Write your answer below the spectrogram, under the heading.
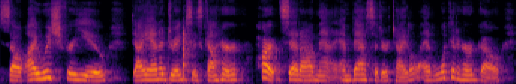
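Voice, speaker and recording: In a very clean recording with a silent background, a woman speaks very slowly at a medium pitch with a dark, mellow tone and a somewhat breathy voice. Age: 80s+. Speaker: direct sales leader. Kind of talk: testimony. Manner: animated.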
